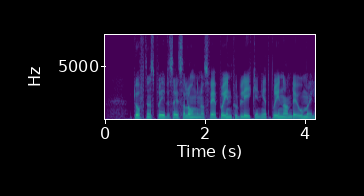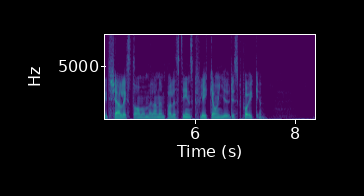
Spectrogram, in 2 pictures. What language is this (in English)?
Swedish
